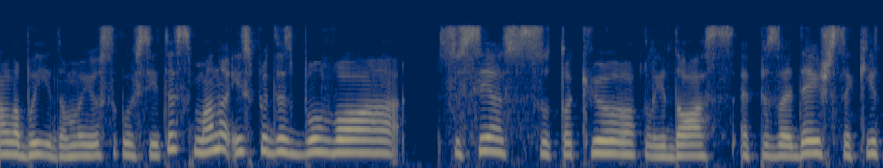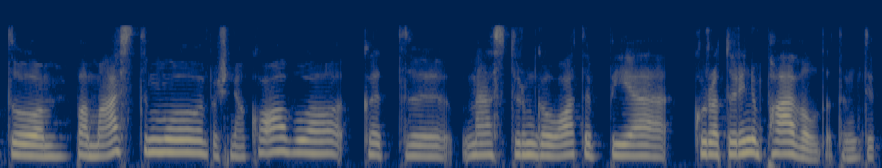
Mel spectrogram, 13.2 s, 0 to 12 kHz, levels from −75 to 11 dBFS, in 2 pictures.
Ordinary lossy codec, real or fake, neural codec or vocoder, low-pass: AAC, 48 kbps; fake; codec, 16 kHz, 4.8 kbps, FACodec; 7.2 kHz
